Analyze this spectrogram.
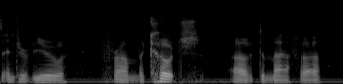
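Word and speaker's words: DeMatha: So Imhotep and Damatha, I said that right? – Yep.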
